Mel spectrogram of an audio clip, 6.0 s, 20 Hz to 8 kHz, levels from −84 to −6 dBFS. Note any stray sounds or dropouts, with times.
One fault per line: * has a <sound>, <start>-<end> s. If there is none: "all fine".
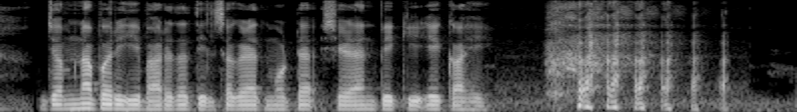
* has a laugh, 4.1-5.5 s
